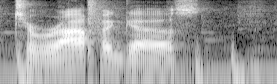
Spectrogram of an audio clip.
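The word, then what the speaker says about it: Terapagos: is up to 6773 tragos pronounced like Galapagos ex double rare from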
